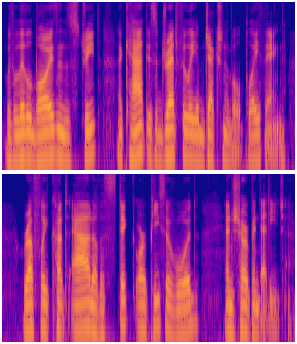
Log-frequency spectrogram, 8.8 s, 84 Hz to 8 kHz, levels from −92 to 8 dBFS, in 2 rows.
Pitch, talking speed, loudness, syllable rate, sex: 115 Hz, 190 wpm, -22 LUFS, 5.3 syllables/s, male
